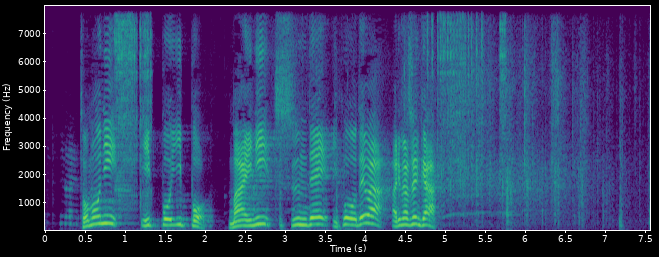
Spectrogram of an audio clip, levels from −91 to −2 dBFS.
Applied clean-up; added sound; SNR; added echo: neural mask model RNNoise.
